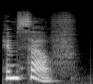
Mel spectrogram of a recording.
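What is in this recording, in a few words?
"himself", British English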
